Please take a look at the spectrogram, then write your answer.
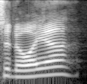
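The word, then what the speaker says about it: Senoia: I'm told it's pronounced Sonoy, but I refuse to do it. It's Sonoya. I have to keep saying it now. I can't bring myself to say Sonoy. Someone email me or tweet at me if I have that wrong. But I'm pretty sure it's Sonoy is how the locals pronounce it.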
